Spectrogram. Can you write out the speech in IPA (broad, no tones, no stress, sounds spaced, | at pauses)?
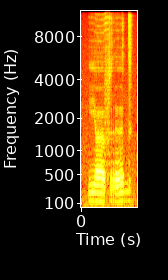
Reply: j œ f r ɘ d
